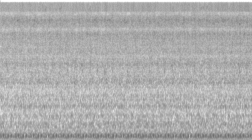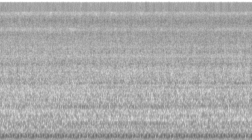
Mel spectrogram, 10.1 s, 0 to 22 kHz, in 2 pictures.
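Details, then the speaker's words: 2018 Mustang GT with stage 2 Whipple supercharger, on dyno, fully warmed up, checked for typewriter tick: deep, even V8 burble about 200 pulses a minute, no ticking on top; healthy warm idle. "No tick in here, guys. This motor sounds awesome."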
